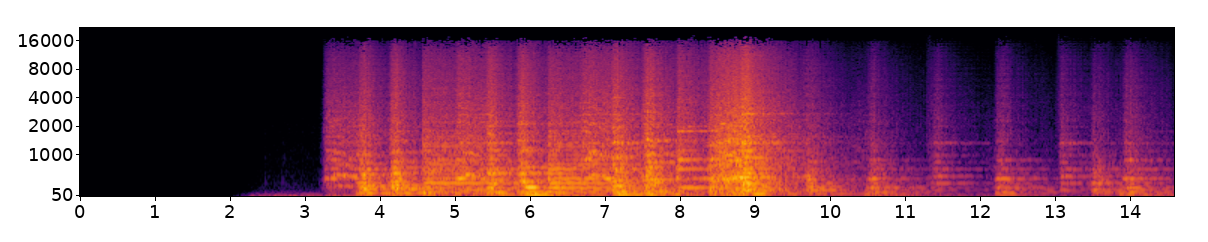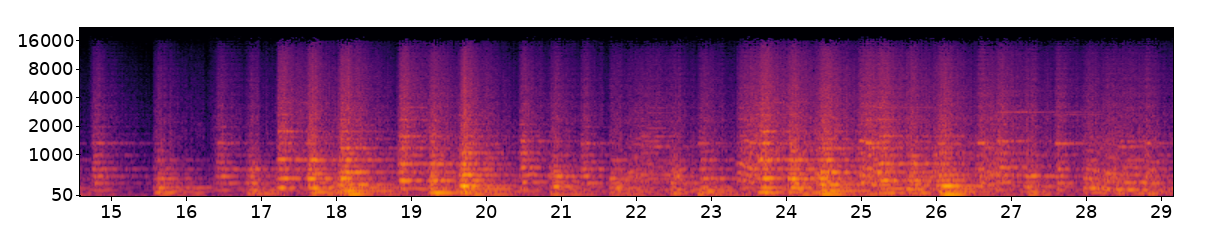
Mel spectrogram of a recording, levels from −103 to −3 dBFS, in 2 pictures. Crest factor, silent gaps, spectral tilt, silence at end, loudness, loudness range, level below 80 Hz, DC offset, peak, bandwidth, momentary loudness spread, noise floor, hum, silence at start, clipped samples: 24 dB; none; -5 dB/octave; 0 s; -27 LUFS; 18 LU; -40 dBFS; under 0.1%; -4 dBFS; 17.5 kHz; 21 LU; -62 dBFS; none; 2.8 s; under 0.1%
